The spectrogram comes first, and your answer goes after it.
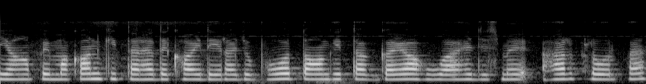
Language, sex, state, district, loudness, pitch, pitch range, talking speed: Hindi, female, Bihar, Vaishali, -17 LUFS, 235 Hz, 235-245 Hz, 195 wpm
